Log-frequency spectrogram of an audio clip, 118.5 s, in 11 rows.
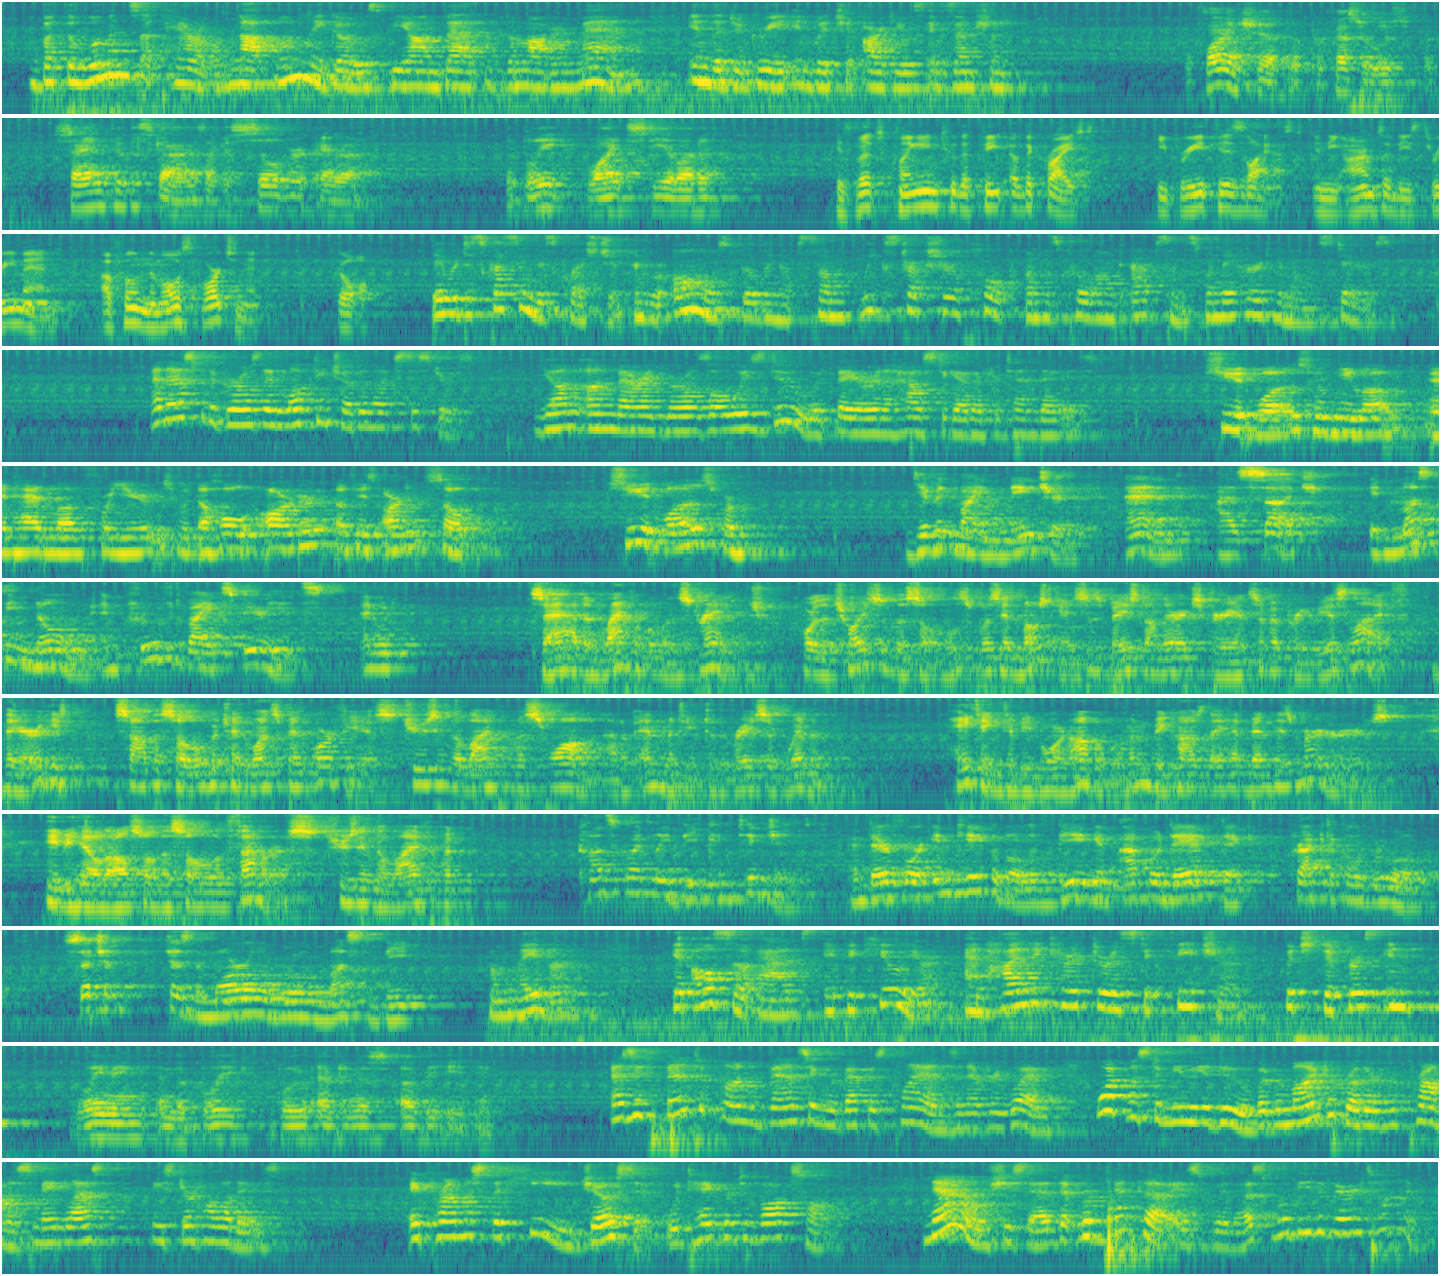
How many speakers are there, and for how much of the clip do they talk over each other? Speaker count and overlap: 8, no overlap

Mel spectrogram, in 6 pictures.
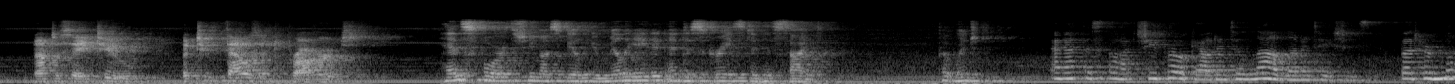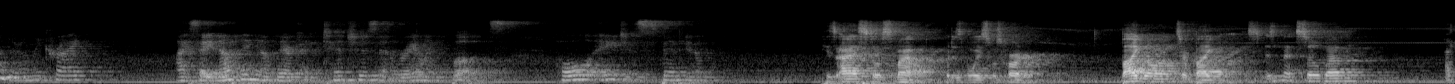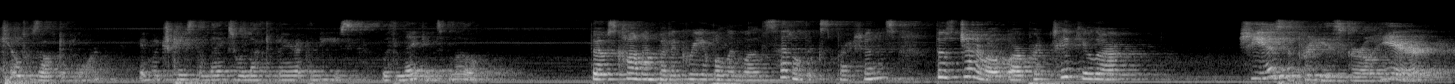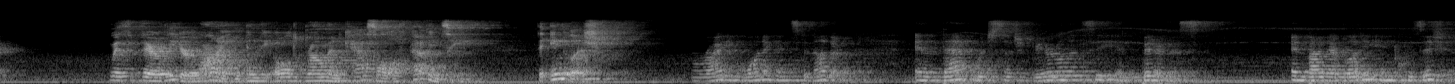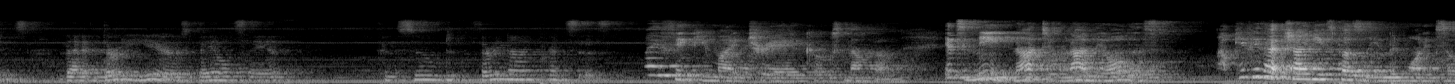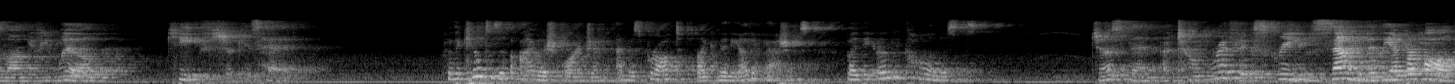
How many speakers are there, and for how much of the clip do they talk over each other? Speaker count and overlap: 9, no overlap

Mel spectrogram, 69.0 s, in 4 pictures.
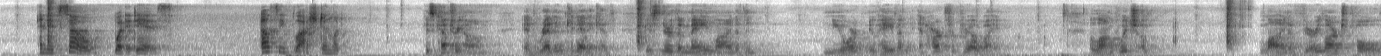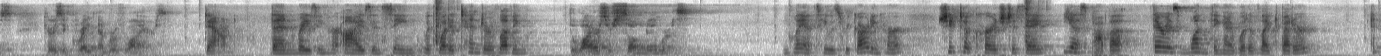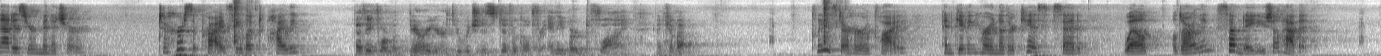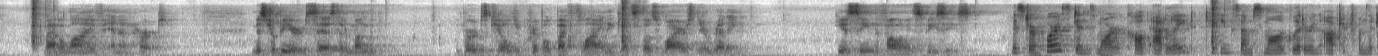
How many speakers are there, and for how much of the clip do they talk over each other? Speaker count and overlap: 2, no overlap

